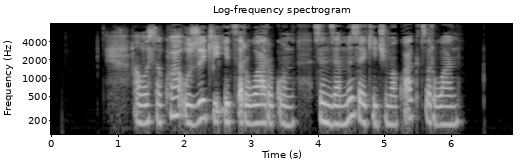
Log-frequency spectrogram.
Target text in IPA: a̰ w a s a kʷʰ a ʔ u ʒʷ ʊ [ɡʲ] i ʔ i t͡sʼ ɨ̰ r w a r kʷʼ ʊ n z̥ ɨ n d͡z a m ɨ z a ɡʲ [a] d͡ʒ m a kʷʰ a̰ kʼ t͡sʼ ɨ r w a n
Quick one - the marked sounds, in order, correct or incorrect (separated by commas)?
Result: correct, incorrect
